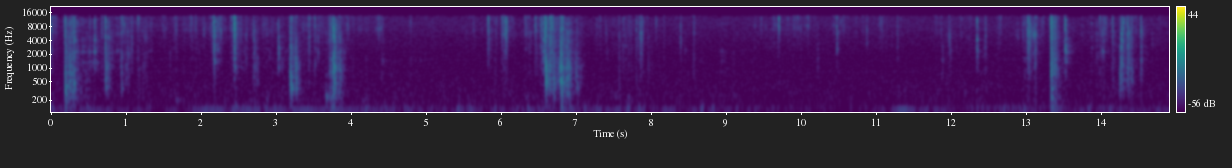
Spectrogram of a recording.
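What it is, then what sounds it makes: Soap bar being shaved with a blade. A utility-knife blade shaves flakes from the surface of a solid pink soap bar held in the hand. Quiet, scattered scraping and crisp crinkling bursts come at irregular intervals, with a few louder, longer shaves over a faint, steady low hum.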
